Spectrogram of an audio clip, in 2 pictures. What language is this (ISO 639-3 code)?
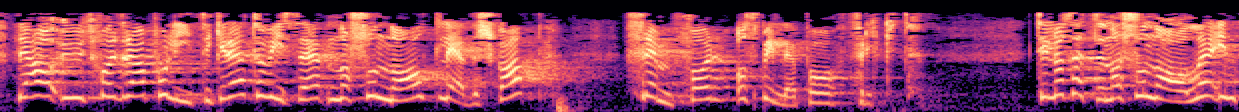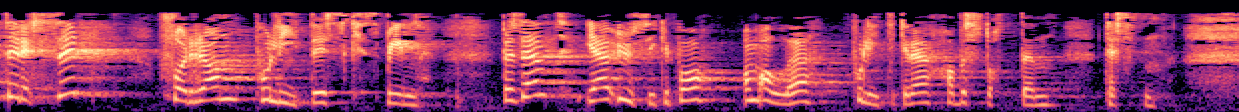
nob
